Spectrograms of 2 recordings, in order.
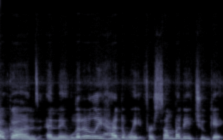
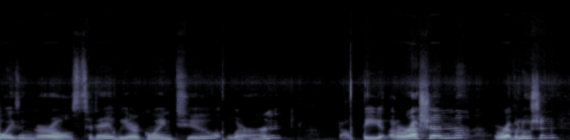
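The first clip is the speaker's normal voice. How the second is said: clumsy, bad put-on Russian accent. Addressing boys and girls as if teaching a class, in a bad russian accent. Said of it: "That was the worst Russian Revolution accent I've ever".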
